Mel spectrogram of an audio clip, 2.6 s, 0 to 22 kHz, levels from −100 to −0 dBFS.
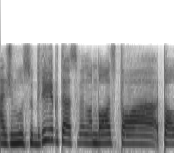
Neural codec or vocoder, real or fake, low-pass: codec, 16 kHz, 0.5 kbps, X-Codec, HuBERT features, trained on general audio; fake; 7.2 kHz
